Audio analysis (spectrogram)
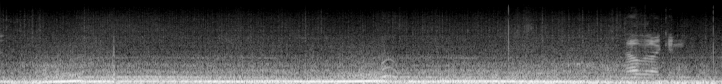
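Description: A 1965 Backdraft Cobra engine rumbles loudly and deeply as the car accelerates on the road, its note rising and falling through gear changes with steady road and wind noise underneath.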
